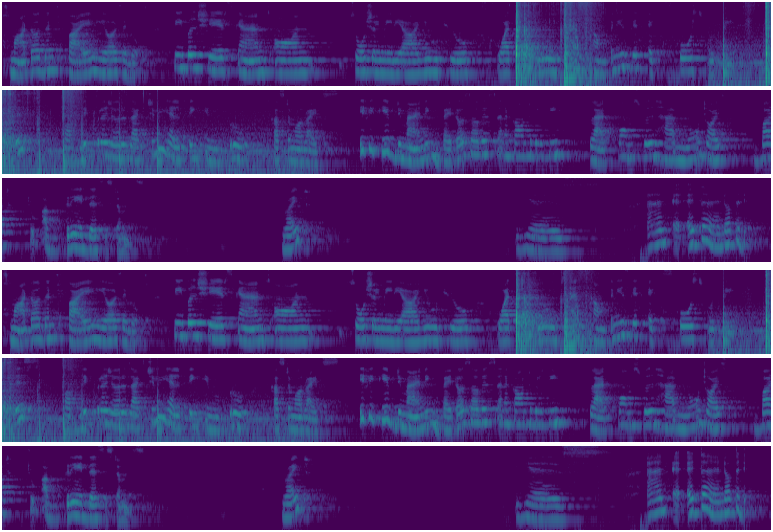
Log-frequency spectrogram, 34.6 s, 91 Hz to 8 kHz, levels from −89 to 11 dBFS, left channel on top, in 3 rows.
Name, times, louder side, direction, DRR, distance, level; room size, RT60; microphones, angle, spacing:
voice 1, 0.0-2.1 2.6-4.7 5.2-7.1 7.4-9.9 10.2-11.0 11.5-12.1 12.5-15.2 15.6-16.5 16.9-20.0 20.3-22.4 22.8-25.2 27.3-27.7, right 1 dB, 20° right, 10 dB, 0.9 m, -54 dB
Wood, 6.9-7.0 7.4-9.0 10.0-13.3 13.6-13.8, left 5 dB, 60° left, 0.9 m, -43 dB
sound 1, 10.6-16.2, left 1 dB, 30° left, 0.6 m, -59 dB
voice 2, 30.8-32.1 32.5-34.2, right 3 dB, 70° right, 8 dB, 0.8 m, -55 dB
27.0 x 19.5 x 6.3 m, 1.4 s
head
